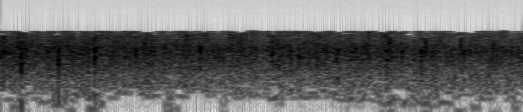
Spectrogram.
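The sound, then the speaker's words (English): Steady applause from the audience of an Intelligence Squared U.S. debate, a dense wash of many hands clapping at an even level for the whole stretch, with no voices coming through. “Now I need some spontaneous applause from you if you could do that.”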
